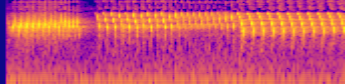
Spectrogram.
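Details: Canary singing loudly in a long, vigorous song: a dense buzzy burst, a brief gap, then rapid high trills of repeated chips that speed up and shift pitch partway through.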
